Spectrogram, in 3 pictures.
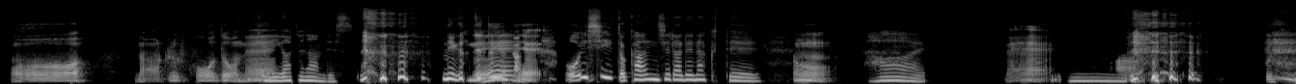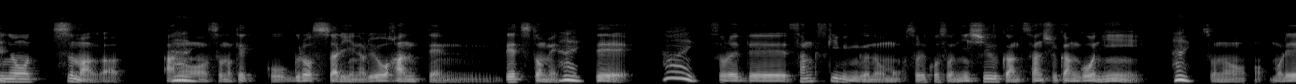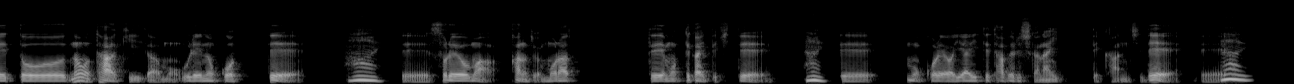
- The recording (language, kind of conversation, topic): Japanese, unstructured, あなたの地域の伝統的な料理は何ですか？
- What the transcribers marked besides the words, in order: laugh; laugh; in English: "グロッサリー"; in English: "サンクスギビング"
